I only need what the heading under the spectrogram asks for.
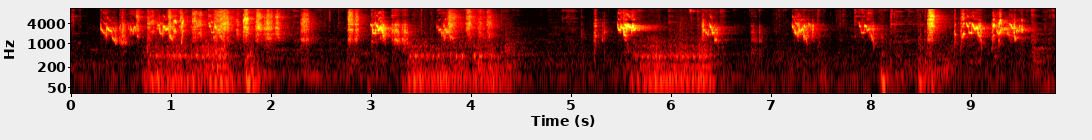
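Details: Budgerigars kept as pets in South Holland, Netherlands, eating dry leaves and grass; scratchy high chattering and chirps come in bursts, mixed with rustling of dry leaves.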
